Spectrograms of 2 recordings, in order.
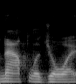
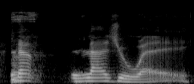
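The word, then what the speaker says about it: Lajoie: you know, questions about napla joy or something like that or nap lure if you want to say it correctly in.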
